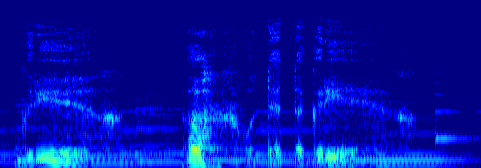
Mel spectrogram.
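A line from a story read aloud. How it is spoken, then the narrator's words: Whisper. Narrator (Russian): он шептал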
